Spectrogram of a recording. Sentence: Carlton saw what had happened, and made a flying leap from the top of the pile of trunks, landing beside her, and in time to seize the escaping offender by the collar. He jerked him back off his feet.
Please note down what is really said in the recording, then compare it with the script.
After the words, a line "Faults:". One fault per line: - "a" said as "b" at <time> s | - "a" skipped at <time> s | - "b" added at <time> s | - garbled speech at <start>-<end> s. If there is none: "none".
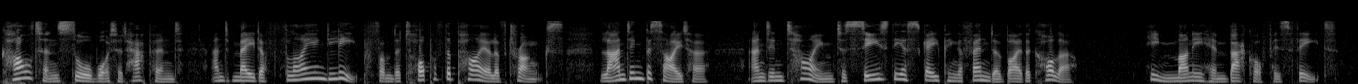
Carlton saw what had happened, and made a flying leap from the top of the pile of trunks, landing beside her, and in time to seize the escaping offender by the collar. He money him back off his feet.
Faults:
- "jerked" said as "money" at 11.6 s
